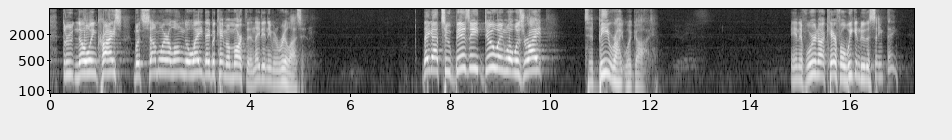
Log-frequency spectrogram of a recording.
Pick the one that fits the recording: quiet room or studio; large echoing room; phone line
large echoing room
